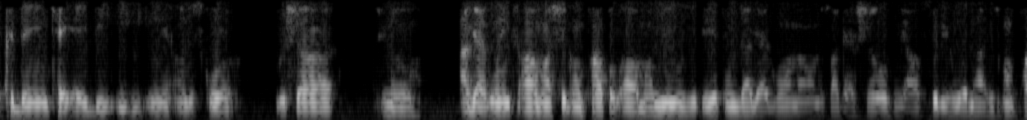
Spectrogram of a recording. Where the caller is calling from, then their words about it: Chicago, Illinois, United States; I'm calling from Chicago.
